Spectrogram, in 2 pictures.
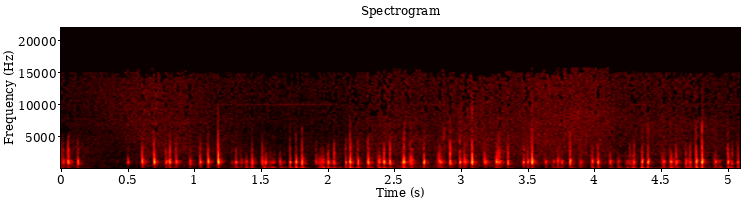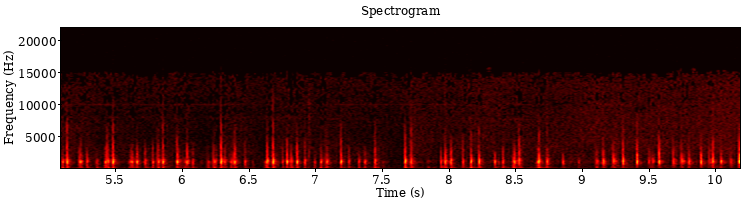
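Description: Fingertips wearing silicone rubber pads tap rapidly and continuously on a hand-sized yellow silicone pineapple-shaped brush that appears hollow. The result is a quick run of soft, muffled, hollow pats with a steady mid-pitched tone and a low thump under each touch. Each tap dies away almost instantly, with no ring.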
